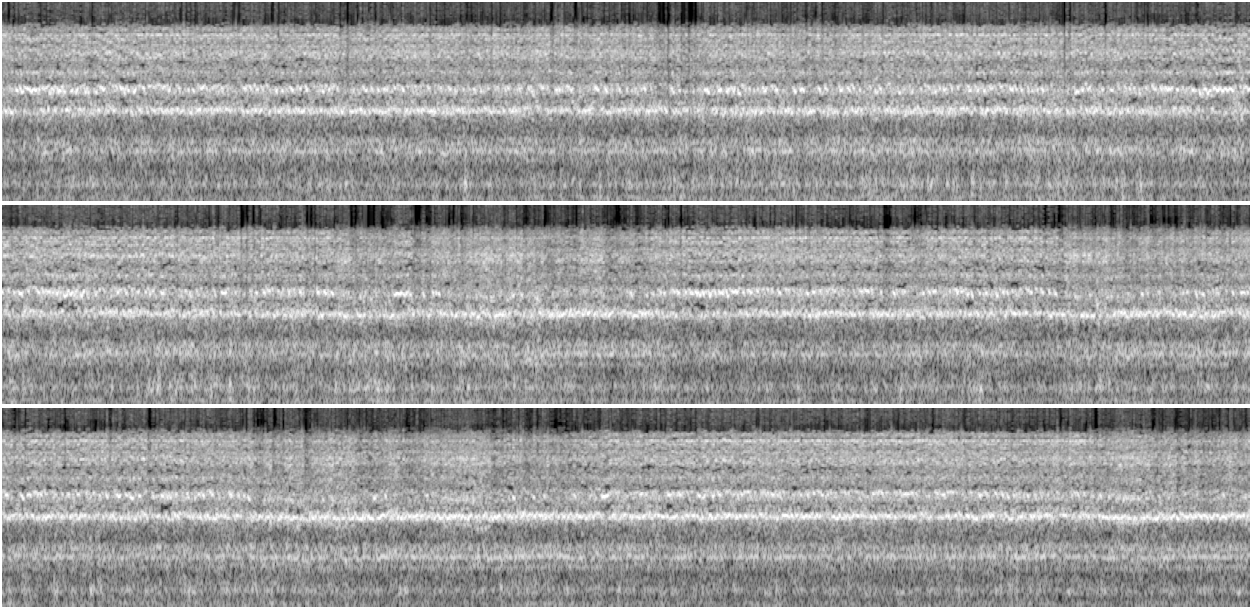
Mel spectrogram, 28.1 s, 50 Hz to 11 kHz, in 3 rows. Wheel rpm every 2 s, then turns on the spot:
230, 240, 230, 230, 220, 230, 220, 220, 230, 230, 220, 230, 230, 230.
none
